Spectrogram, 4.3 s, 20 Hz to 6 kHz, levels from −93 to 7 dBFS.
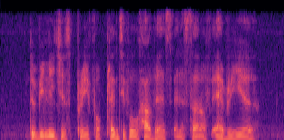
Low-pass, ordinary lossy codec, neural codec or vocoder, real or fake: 5.4 kHz; none; none; real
